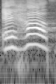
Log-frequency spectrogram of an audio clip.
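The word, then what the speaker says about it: אחד: La palabra unidad en el hebreo se escribe o se pronuncia como ejad.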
